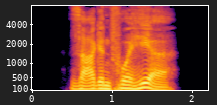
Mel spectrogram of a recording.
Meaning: inflection of vorhersagen: 1. first/third-person plural present 2. first/third-person plural subjunctive I
- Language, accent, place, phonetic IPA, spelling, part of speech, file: German, Germany, Berlin, [ˌzaːɡn̩ foːɐ̯ˈheːɐ̯], sagen vorher, verb, De-sagen vorher.ogg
